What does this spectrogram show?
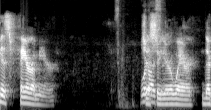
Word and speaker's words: Faramir: or d david winham kirby his name is faramir just so you're aware the correct pronunciation what did i say you said like former former yes sorry that is that papa west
